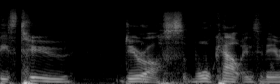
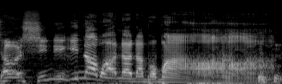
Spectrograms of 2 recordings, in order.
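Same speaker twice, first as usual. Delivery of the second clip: slow, swooping alien babble, "ba" drawn out; 3 dB louder than usual. Narrating a scene, the speaker voices a figure before a crowd, speaking Huttese. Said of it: "he speaks in Huttese".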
